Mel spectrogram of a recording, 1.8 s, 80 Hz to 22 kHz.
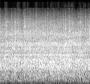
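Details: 1976 Pontiac Firebird Formula power window, after cleaning the nearest terminal with emery paper, engine running for full battery voltage; steady even motor whir with no clicking or stalling, window now moves down smoothly.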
